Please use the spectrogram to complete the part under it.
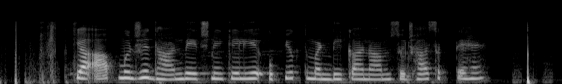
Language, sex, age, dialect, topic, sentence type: Hindi, female, 18-24, Marwari Dhudhari, agriculture, statement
